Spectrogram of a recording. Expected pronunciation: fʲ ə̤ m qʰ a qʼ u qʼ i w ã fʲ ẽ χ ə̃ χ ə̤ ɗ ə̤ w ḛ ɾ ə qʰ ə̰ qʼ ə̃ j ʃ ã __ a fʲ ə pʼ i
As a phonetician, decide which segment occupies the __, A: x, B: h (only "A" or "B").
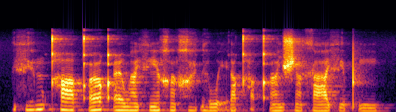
A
